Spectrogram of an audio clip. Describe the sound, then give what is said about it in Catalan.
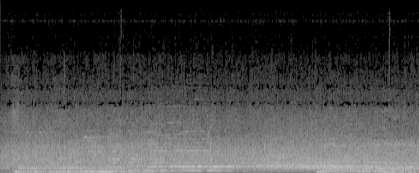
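A stadium crowd gives a sustained ovation for Villarreal's man of the match, Alberto Moleiro, as he is substituted off. It is a steady wash of applause and cheering that stays loud and even throughout, with a few voices rising above the roar. “Se'n va Alberto Moleiro, a sobre ser ovació de gala perquè és l'home del partit. Rubio, escoltem-la.”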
